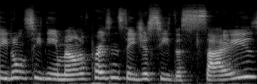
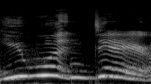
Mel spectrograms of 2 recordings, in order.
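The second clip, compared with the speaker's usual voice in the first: slow, louder challenge; daring challenge; 5 semitones higher, 6 dB louder, much slower than usual. Retold or imitated. Kids challenging mom's joke, slow daring tone. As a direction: dare her, drawn out. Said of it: "they were like".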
